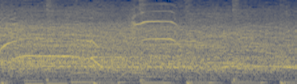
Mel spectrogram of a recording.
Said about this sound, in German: Denn die Dekauer und Speckener haben allen Grund zum Jubeln. Leute, ich habe gesagt, jubeln.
